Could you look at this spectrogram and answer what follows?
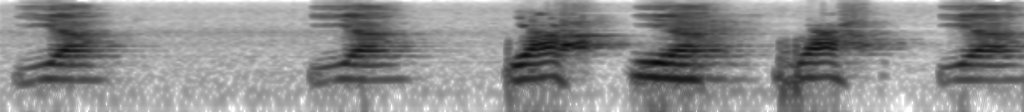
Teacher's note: জিহ্বার মধ্যখান উপরের তালুর সঙ্গে লাগবে, লেগে হালকা নরম আওয়াজে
